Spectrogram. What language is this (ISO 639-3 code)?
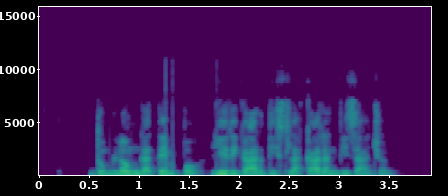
epo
